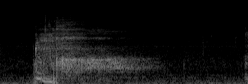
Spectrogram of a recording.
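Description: A man sighing: one breathy exhale of about a second, starting a third of a second in and fading out.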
